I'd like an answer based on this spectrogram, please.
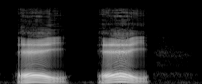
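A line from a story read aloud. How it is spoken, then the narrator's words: Booming bark. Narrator (Russian): зычно рявкнул Слик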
